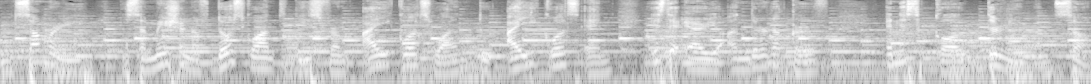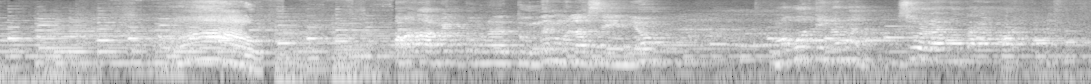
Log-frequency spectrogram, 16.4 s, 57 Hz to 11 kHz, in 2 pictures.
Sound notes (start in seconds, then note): 8.6 reversed wo00OO0aoOw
